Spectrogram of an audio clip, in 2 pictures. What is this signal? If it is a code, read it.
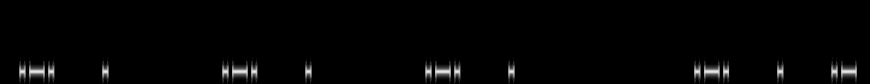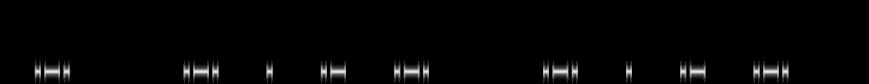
Morse code, heard as a keyed tone, about 25 wpm, spaced as for 13 wpm, 600 Hz. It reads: RE RE RE REAR REAR REAR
